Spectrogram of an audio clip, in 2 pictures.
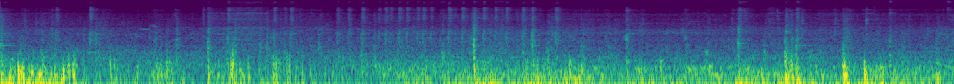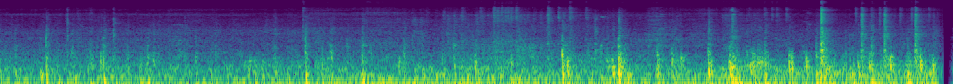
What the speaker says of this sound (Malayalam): നെടമംഗലം സ്റ്റേഷൻ എത്തുന്നതിന് മുന്നേയുള്ള വലിയൊരു വളവ്. ലോക്കൊക്കെ അങ്ങ് അവിടെ എത്തി.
